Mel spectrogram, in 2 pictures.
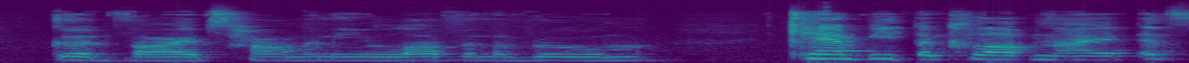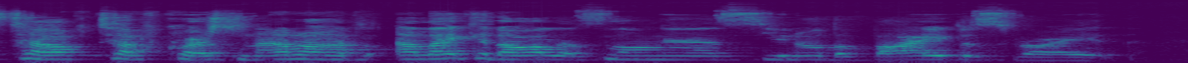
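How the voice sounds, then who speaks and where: At a moderate pace, a woman with a German accent speaks at a medium pitch, her pitch varying in an ordinary way and her loudness swinging widely. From Germany. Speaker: DJ and small business owner. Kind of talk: interview.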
